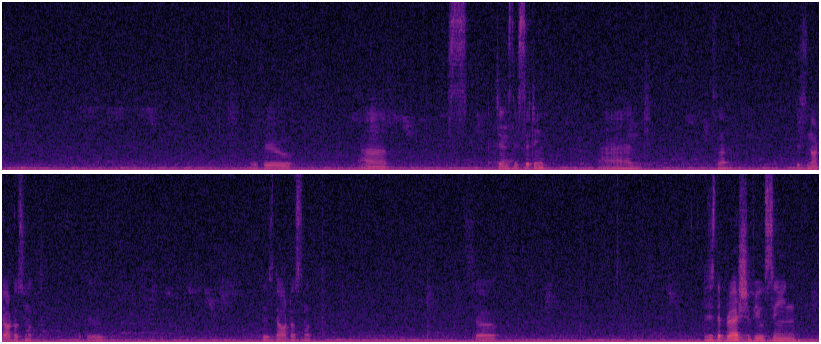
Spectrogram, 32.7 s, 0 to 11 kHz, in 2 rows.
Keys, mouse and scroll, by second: 4.3 ctrl+z, 13.6 click, 14.7-19.4 drag, 19.4 ctrl+z, 20.2-23.5 drag, 23.5 ctrl+z, 28.3-32.6 drag.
